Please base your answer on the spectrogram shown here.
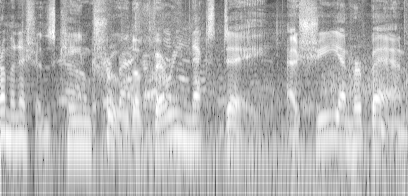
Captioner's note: band members chatting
